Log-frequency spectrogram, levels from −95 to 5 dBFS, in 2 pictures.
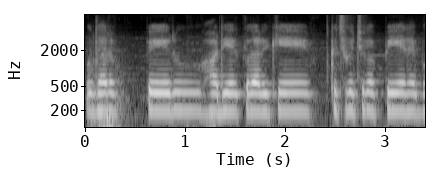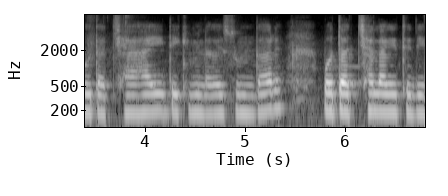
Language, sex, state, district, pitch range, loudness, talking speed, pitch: Hindi, female, Bihar, Vaishali, 185-195 Hz, -21 LUFS, 220 wpm, 190 Hz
